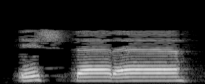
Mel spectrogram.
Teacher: الالف قللت والراء مرققه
